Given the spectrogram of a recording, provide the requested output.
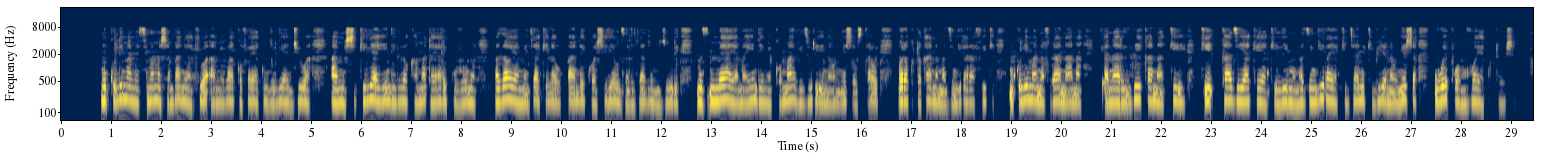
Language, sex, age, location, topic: Swahili, female, 36-49, Kisii, agriculture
